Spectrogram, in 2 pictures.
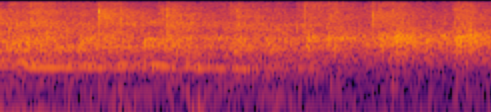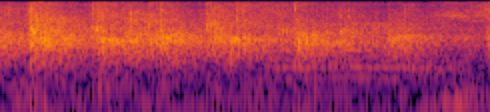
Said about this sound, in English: I think the clap should be better, the shout should be greater.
